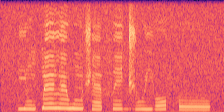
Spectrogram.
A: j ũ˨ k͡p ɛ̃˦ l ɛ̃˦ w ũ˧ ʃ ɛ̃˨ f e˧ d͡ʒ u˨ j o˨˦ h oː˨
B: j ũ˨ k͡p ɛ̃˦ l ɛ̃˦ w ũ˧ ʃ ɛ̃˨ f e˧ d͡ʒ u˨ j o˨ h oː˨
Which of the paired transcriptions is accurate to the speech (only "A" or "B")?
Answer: A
